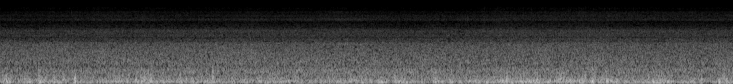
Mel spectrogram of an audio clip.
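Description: Sea surf washing in on a flat sandy beach, a steady rushing noise, with wind buffeting the microphone.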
